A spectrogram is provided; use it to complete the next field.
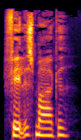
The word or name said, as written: fællesmarked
